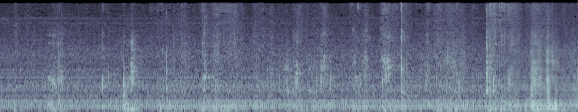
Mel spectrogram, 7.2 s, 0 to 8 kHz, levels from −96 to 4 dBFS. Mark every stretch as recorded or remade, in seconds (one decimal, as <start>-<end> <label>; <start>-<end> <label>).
0.0-6.3 recorded; 6.3-7.2 remade

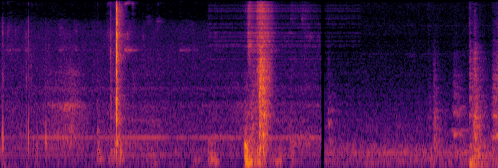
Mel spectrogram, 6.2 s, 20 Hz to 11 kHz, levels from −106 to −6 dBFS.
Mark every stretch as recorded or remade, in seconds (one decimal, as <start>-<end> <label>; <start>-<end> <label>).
0.0-2.6 recorded; 2.6-4.5 remade; 4.5-6.2 recorded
